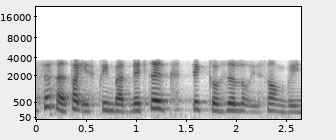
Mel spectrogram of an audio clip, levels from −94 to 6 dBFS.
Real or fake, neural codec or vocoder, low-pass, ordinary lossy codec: fake; codec, 16 kHz, 0.8 kbps, ZipCodec; 3.6 kHz; none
